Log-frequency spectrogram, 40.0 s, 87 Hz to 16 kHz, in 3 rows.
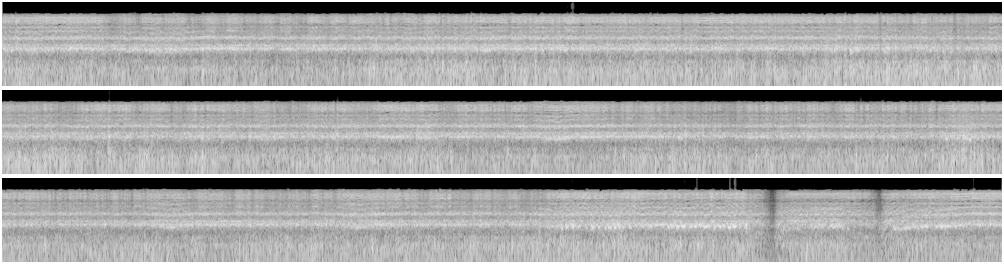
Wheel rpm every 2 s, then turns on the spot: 220, 220, 230, 230, 230, 230, 230, 230, 230, 230, 230, 240, 240, 230, 230, 230, 230, 200, 160, 160.
none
